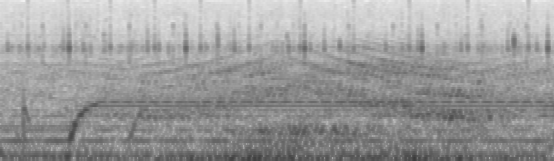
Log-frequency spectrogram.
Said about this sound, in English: Where we're tuning in the traffic and weather. Here comes a car.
